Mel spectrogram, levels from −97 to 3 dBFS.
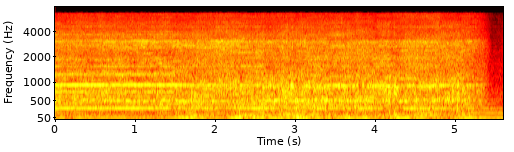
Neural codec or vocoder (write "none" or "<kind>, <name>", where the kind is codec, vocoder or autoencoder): codec, SNAC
